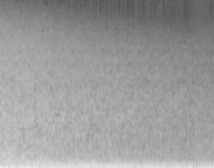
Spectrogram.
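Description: A deep, steady bass rumble, the long sustained boom that ends a cinematic intro's music.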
